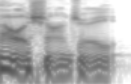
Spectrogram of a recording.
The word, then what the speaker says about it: Alexandre: uh taken on I it's alandre I've heard it pronounced both ways but I'm pretty sure it's alandre panoo so he's taking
